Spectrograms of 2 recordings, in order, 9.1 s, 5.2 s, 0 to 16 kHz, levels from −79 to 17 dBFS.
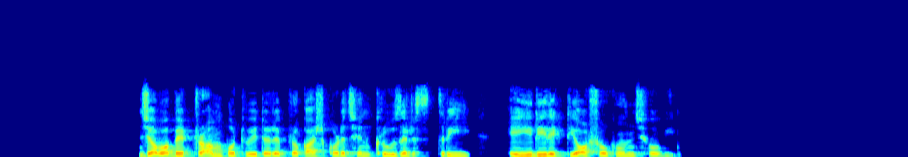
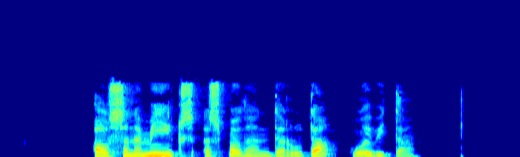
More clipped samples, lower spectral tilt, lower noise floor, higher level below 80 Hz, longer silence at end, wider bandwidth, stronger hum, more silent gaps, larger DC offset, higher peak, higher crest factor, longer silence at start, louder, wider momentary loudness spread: neither; first, -6 dB/octave vs -4.5 dB/octave; about the same, under -90 dBFS vs under -90 dBFS; about the same, -62 dBFS vs -66 dBFS; first, 2.35 s vs 1.05 s; about the same, 7.6 kHz vs 8.2 kHz; neither; about the same, 4.92-5.05 s vs 3.39-3.49 s; neither; about the same, -2 dBFS vs -2 dBFS; about the same, 18 dB vs 20 dB; first, 1.4 s vs 0.95 s; first, -18 LUFS vs -21 LUFS; about the same, 10 LU vs 10 LU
